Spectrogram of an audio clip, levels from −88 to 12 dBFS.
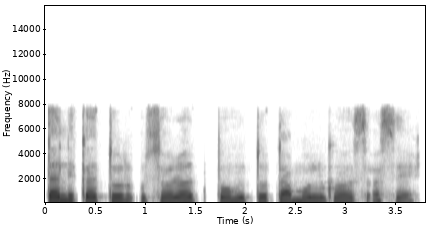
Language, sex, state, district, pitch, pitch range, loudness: Assamese, female, Assam, Kamrup Metropolitan, 260 Hz, 250-280 Hz, -20 LUFS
